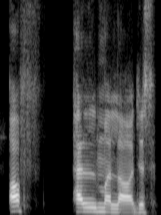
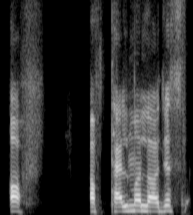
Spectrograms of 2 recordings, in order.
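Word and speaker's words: ophthalmologist: is very difficult but still we have of thealmologist it's not of it's of themologist of of themologist in British English but in American English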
